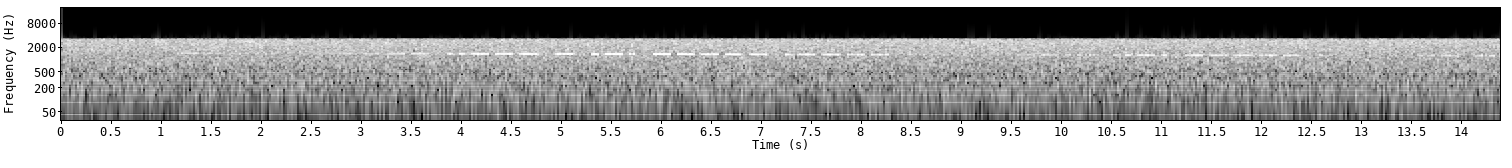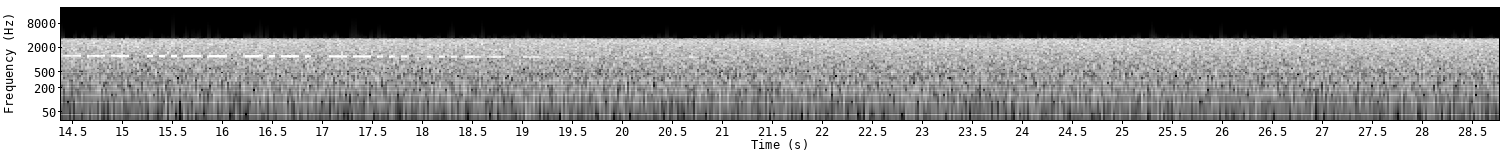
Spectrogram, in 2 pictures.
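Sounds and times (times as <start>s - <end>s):
HAVELSAT satellite 436836630Hz AF radio signal: 0.0s - 28.7s.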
